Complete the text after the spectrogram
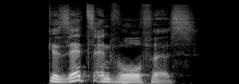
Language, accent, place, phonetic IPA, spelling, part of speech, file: German, Germany, Berlin, [ɡəˈzɛt͡sʔɛntˌvʊʁfəs], Gesetzentwurfes, noun, De-Gesetzentwurfes.ogg
- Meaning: genitive singular of Gesetzentwurf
